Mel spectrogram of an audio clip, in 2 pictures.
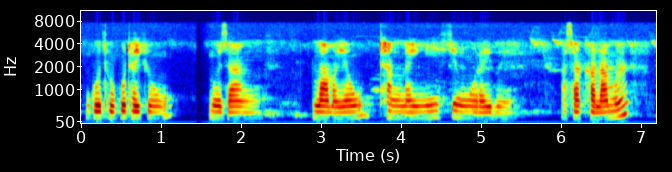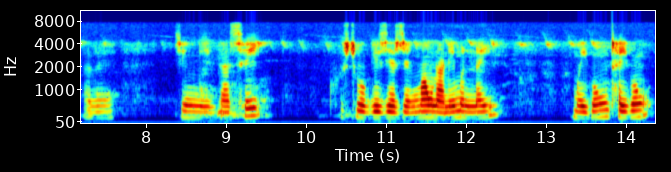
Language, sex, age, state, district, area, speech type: Bodo, female, 30-45, Assam, Baksa, rural, spontaneous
